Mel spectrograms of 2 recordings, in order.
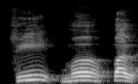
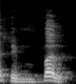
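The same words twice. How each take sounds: First: "सी म पल" as three separate beats; broken into syllables. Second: Said in the usual way. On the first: Shown as a demonstration. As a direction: chop simple into "सी... म... पल", pausing between. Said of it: "ऐसे नहीं बोलते हम". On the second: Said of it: "सीधा बोलते हैं".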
